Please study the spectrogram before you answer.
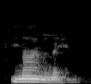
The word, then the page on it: manly: British English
